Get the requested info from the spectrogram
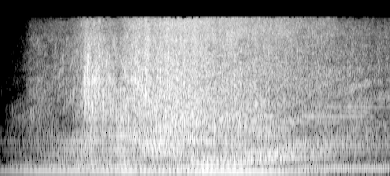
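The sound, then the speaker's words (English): A Bathawk single-engine, open-cockpit microlight aircraft at Sitara Airfield drones steadily with a buzzing propeller hum, growing louder as it passes by and then easing slightly as it moves away; no one speaks. “That afternoon, we went to Sitara Airfield to meet a microlite aircraft called a Bathawk. It's an open cockpit machine with a single engine, and it has proved a vital tool in the war against poachers.”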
